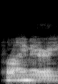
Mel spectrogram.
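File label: "primary", robot voice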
